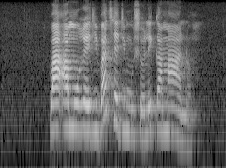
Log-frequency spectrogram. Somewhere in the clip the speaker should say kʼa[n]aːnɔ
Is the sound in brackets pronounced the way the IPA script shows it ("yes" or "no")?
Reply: no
